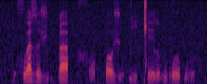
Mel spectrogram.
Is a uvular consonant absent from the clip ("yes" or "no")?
no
